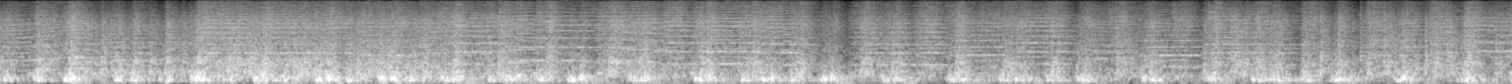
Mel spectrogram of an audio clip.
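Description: A symphonic wind band playing together with football supporters' bass drums: trumpets and trombones carry the tune over a steady drum beat.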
